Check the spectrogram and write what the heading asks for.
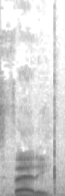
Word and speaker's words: Fatty: Some people refer to me ever since I was born as Fatty. You know, that's F-A-T-T-Y, F-A-T-T-I-E, however you want to spell it,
